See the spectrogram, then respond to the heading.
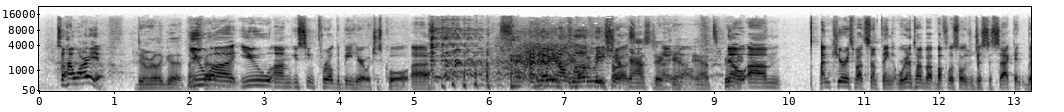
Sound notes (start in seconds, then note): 5.2 Conan laughs; 5.2 audience laughs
